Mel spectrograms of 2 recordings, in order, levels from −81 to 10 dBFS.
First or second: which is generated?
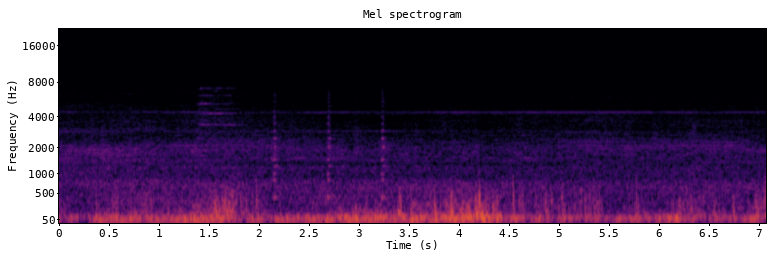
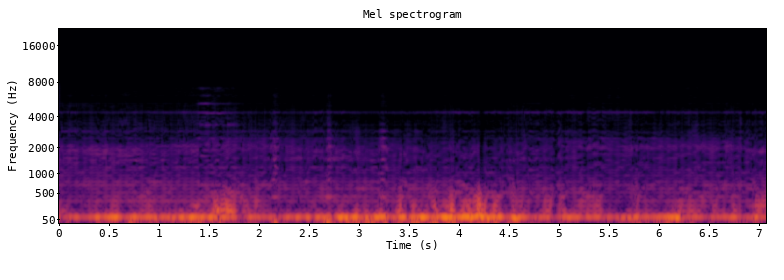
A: second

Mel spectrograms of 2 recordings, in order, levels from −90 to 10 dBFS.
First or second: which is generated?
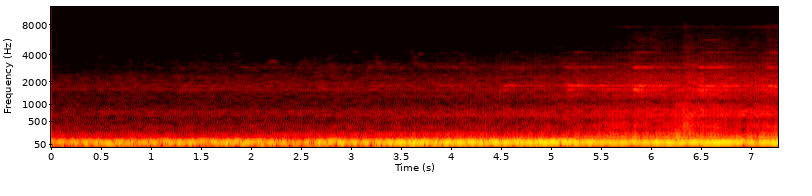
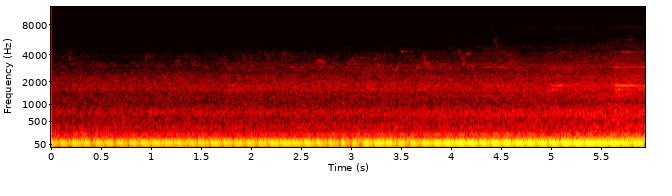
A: first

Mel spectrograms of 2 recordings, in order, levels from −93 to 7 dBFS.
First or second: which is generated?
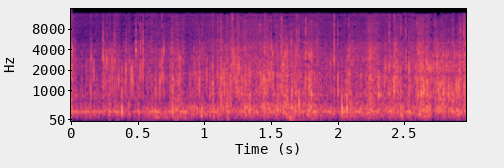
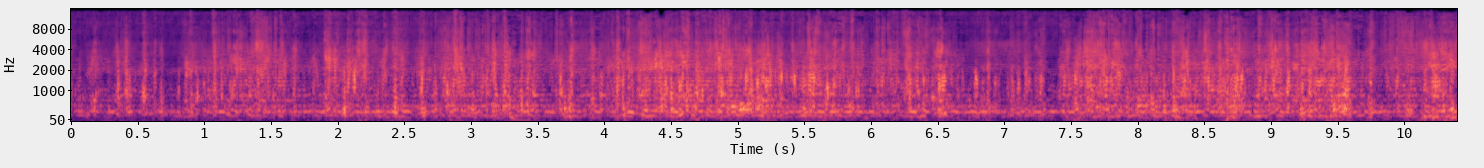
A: second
